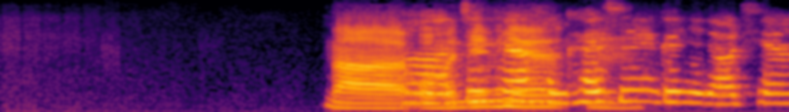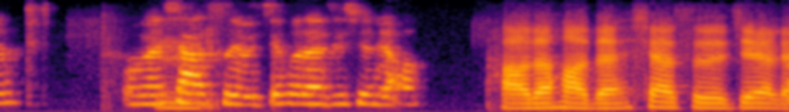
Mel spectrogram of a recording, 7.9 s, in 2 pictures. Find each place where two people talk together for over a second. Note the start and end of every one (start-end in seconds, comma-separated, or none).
2.0-3.2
